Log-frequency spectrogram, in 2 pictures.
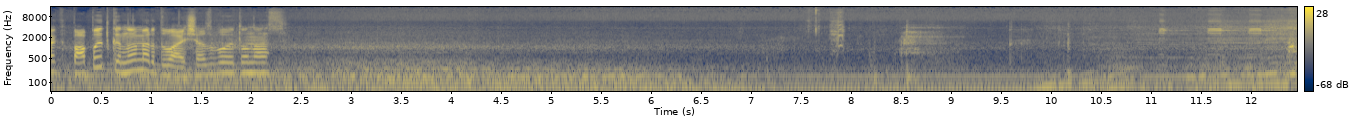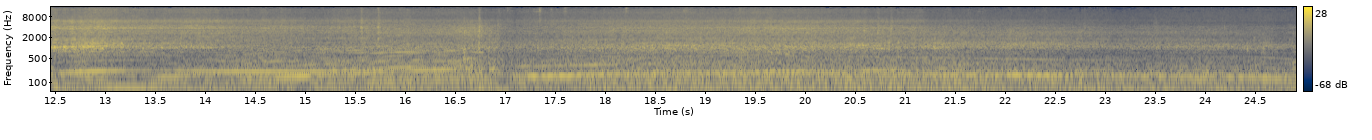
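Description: A car engine hums steadily from inside the car, rising and falling in pitch as the car speeds up.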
